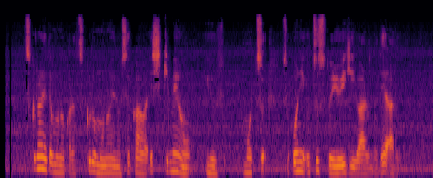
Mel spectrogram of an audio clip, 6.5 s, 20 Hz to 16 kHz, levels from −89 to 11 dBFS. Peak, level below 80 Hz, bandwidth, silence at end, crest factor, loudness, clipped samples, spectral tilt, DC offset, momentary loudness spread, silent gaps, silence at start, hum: -10 dBFS; -72 dBFS; 11.5 kHz; 0 s; 18 dB; -27 LUFS; under 0.1%; -4.5 dB/octave; under 0.1%; 11 LU; none; 0.1 s; none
